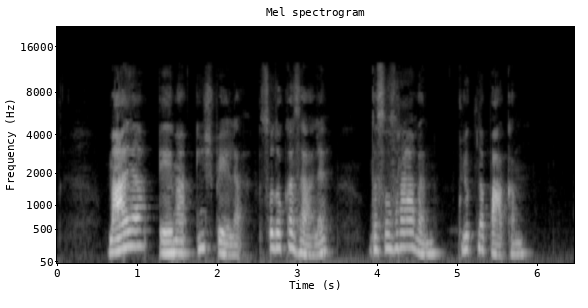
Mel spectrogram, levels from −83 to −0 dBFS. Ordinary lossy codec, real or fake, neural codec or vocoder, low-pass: AAC, 32 kbps; real; none; 19.8 kHz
